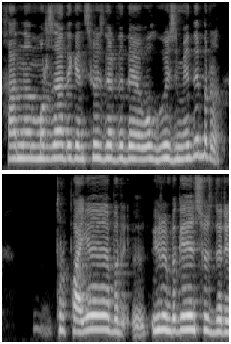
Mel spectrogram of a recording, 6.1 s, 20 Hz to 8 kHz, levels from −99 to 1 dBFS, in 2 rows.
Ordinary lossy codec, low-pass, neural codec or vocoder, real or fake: none; none; none; real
